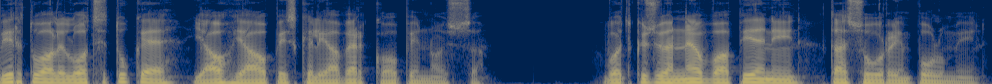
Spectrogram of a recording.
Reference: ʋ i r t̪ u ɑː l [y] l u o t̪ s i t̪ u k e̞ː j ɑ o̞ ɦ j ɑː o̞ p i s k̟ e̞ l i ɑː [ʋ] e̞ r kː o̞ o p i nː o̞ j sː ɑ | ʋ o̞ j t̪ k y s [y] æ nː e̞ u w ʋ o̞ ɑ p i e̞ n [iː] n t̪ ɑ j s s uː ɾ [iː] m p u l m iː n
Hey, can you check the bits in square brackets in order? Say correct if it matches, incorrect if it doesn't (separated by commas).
incorrect, correct, correct, correct, correct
